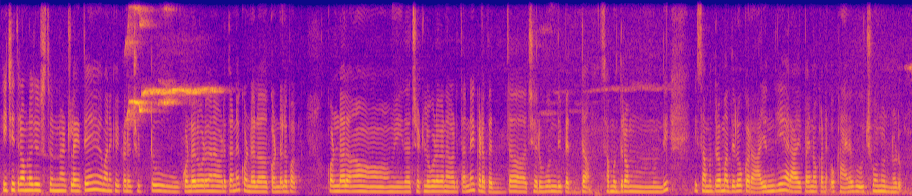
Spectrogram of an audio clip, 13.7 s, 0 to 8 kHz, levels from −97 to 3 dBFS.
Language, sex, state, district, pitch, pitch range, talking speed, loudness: Telugu, female, Andhra Pradesh, Srikakulam, 210 Hz, 195-220 Hz, 155 wpm, -16 LUFS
